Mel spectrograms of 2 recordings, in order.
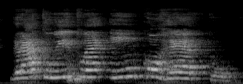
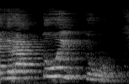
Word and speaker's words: gratuito: Gratuito é incorreto, tá? A forma correta, a pronúncia correta é gratuito. O tônico aí é o U e não o I, tá?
